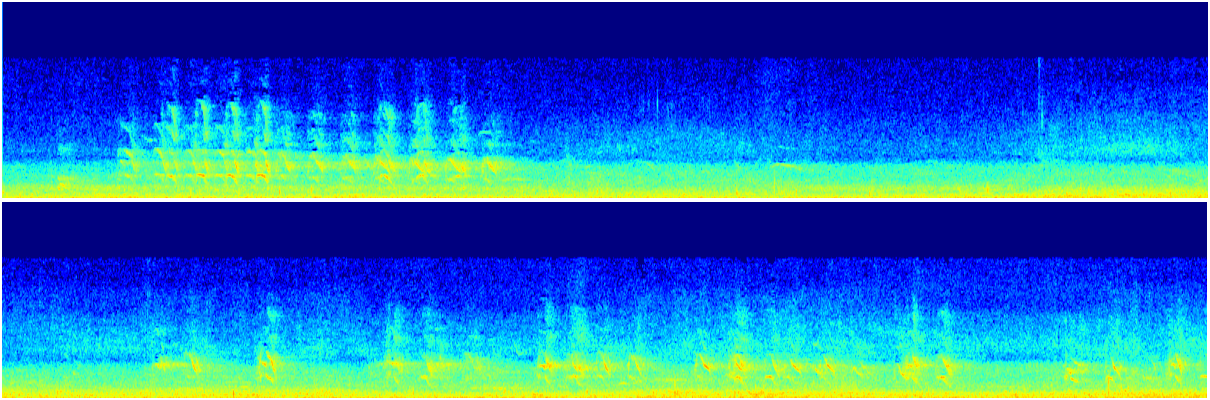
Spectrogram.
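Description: Birds calling: a quick rattling series of sharp calls about a second in that lasts a couple of seconds, then repeated short chirps in the second half, over a steady low rush of outdoor background noise.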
